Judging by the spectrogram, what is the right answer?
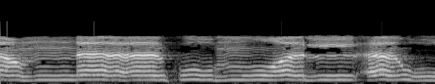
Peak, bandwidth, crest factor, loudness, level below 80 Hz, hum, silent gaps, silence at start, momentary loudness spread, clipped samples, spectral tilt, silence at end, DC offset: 0 dBFS; 4 kHz; 14 dB; -13 LUFS; -64 dBFS; none; none; 0 s; 13 LU; under 0.1%; -5.5 dB/octave; 0 s; under 0.1%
